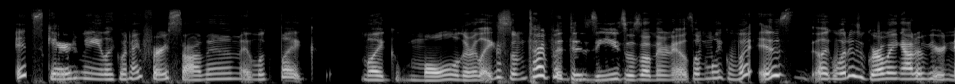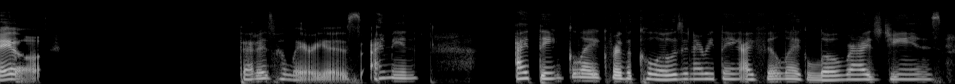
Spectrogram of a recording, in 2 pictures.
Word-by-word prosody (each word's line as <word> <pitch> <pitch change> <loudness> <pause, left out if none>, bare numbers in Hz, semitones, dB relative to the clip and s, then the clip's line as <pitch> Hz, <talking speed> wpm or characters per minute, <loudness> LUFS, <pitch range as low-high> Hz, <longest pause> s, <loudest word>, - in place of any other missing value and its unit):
It 425 - +2
scared 250 +2 +2
me, 260 -4 -2
like, 235 0 -1
when 240 0 -1
I 265 - 0
first 380 - 0
saw 205 - +2
them, 255 +3 -4
it - - -3
looked 225 +1 -6
like 175 +8 -1 0.4
like 205 -3 +3
mold 200 +2 +2
or, 195 +1 +3
like, 330 - +1
some 255 -4 -2
type 395 +2 +6
of 240 - +2
disease 220 +1 -1
was 210 0 +1
on 215 -1 +5
their 215 -1 -2
nails. - - -1
I'm 250 +2 -2
like, 290 +1 -4
"What 250 - 0
is 465 -3 +4 0.2
like, 255 -1 +4
what 265 - +4
is 390 - +5
growing 255 0 +5
out 250 0 +7
of 255 +1 +1
your 225 - +1
nail?" 220 +2 +2 2.0
That 230 - -4
is 140 +1 -3
hilarious. 235 -3 -7
I - - -4
mean, 145 -1 -7 1.0
I 275 +2 +2
think, 285 +2 -3
like, 165 -2 -2
for 145 -1 +2
the 135 0 -4
clothes 230 - -2
and 250 0 -7
everything, 250 0 -5
I 230 - -2
feel 130 - -6
like 130 -3 -4
low-rise 220 - -2
jeans 235 0 -9
235 Hz, 170 wpm, -22 LUFS, 205-255 Hz, 2.0 s, out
